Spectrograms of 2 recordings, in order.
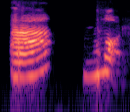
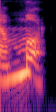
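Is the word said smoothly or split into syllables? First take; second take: split; smoothly. First: The word is split with a break between syllables. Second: The word is said smoothly without a break.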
